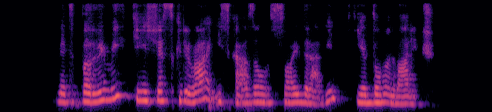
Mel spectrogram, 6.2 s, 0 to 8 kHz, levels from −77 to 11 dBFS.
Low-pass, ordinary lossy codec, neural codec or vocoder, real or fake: 7.2 kHz; MP3, 64 kbps; codec, 16 kHz, 1.1 kbps, Voila-Tokenizer; fake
